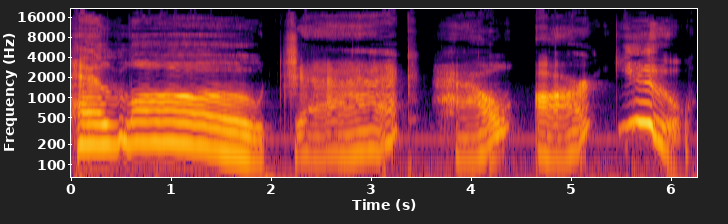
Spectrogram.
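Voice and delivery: speaking slowly. Greeting someone who has just been surprised, talking slowly. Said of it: "I'll talk slowly".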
